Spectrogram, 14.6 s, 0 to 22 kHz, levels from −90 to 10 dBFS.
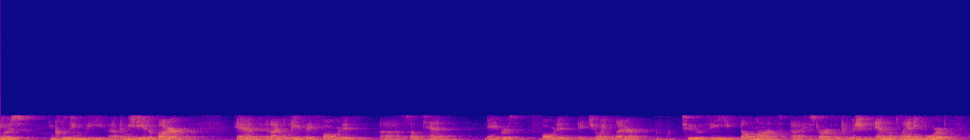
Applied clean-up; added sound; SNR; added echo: none; none; none; reverberation time 0.9 s.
